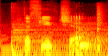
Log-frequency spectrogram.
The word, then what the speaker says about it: Futur: It's spelled Futur, The Future.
